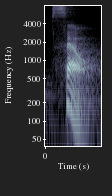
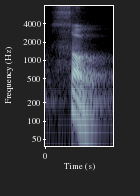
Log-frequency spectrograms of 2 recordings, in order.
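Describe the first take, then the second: First: The vowel sounds like the word cow. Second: The vowel sounds like the word so. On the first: It means an adult female pig. "Cow rhymes with sow" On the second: It means to put seeds in the ground. "is pronounced sow. ... you could write something like so"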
